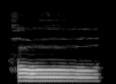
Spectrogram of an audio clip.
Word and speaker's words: Powell: originally app hoo and you have to think of like Old King Cole pole Appo and the original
